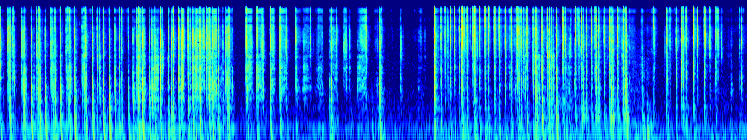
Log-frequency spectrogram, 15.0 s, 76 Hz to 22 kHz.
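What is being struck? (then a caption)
Plastic lotion bottle. Long nails tap rapidly on the flat face of a pink rectangular Victoria's Secret fragrance lotion bottle, a hollow plastic bottle with a black pump that is likely full. The taps are quick, crisp and bright clicks with almost no ring, coming in dense bursts with brief pauses near 5 and 8 seconds.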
